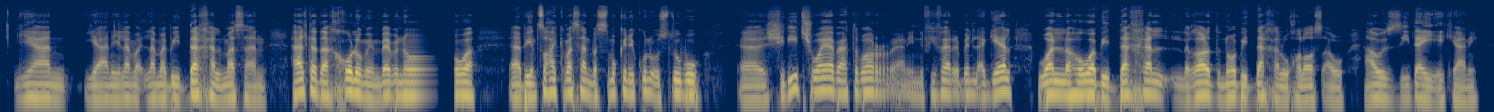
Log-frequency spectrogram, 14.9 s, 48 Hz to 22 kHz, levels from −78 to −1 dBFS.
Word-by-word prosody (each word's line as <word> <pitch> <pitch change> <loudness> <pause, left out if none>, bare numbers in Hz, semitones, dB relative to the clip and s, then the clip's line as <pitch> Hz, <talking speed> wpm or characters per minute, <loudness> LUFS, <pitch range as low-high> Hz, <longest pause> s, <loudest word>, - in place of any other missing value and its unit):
يعن 110 -1 -2 0.2
يعني 105 0 -3
لم 110 -1 -2
لمّا 110 +2 -3
بيتدخّل 110 +2 +2
مثلًا، 110 -3 -2 0.3
هل 140 +2 +5
تدخُلُه 140 0 +4
من 115 -4 -2
باب 125 0 +3
إن 125 -1 0 0.5
هو 130 -1 +5 0.4
آآ 110 - +1
بينصحِك 120 +6 0
مثلًا، 145 -2 +1
بس 120 +1 -3
ممكن 135 +2 -2
يكون 135 +1 -2
أسلوبه 130 +3 +1 0.4
آآ 100 0 -2
شديد 135 - -2
شوية 160 0 +3
باعتبار 145 0 0
يعني 70 -2 -9
إن - - -8
في 130 - -9
فرق 135 0 0
بين 135 -1 -4
الأجيال؟ 135 +4 +2 0.3
والّا 130 +2 +4
هو 130 +1 +6
بيتدخّل 130 +5 +1
لغرض 120 +3 +3
إن 105 - -5
هو 120 - +2
بيتدخّل 110 -1 -2
وخلاص، 100 0 -2
أو 95 -3 -6 0.2
عاوز 105 -2 -3
يضايقِك 100 -3 -3
يعني؟ 95 0 -6
115 Hz, 165 wpm, -23 LUFS, 105-135 Hz, 0.5 s, هو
